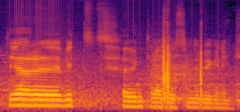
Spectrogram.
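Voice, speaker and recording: A man in his thirties from Turkey, speaking English with a Turkish accent as an interview guest, halting and searching for words. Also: medium pitch, lo-fi sound. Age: 30s. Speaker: linguist guest. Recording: outdoor crowd chatter behind.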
